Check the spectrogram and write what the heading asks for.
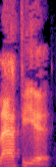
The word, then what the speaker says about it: Lafayette: You don't want to mispronounce it. I'm from. I was born and raised in Lafayette, Louisiana.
